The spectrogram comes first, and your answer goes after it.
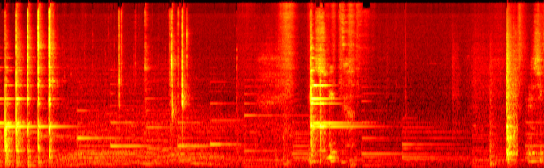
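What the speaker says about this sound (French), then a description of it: "je vais mélanger avec une fourchette" Fork clinking against a bowl while mixing sugar and a large egg for sablé biscuits, a run of quick sharp taps at the start followed by scattered clinks and scraping, with soft talk in the background.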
